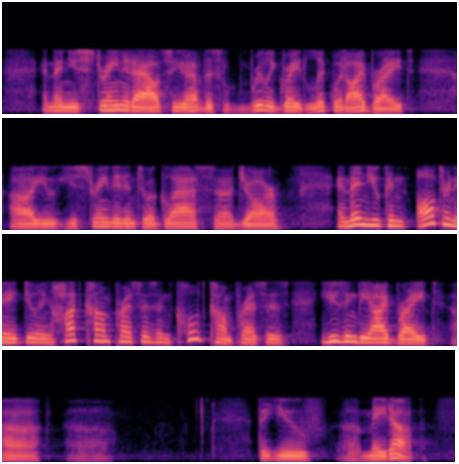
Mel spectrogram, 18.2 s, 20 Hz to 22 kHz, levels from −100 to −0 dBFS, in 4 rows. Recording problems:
high frequencies cut off; severe; nothing above 4 kHz

